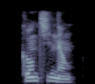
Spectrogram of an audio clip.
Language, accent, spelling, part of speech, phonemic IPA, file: French, France, continents, noun, /kɔ̃.ti.nɑ̃/, LL-Q150 (fra)-continents.wav
- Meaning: plural of continent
